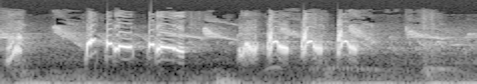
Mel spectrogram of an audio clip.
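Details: Red-whiskered bulbul fighting song from a training recording: rich, rolling whistled notes in quick pairs and triplets, loud and continuous for three seconds with brief gaps.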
